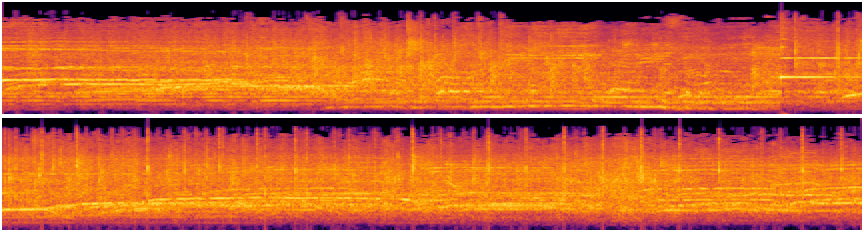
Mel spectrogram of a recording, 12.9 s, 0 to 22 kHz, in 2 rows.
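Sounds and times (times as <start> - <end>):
audience cheering and screaming: 0.0 - 12.9
scattered clapping: 1.8 - 4.8, 5.9 - 12.9.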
